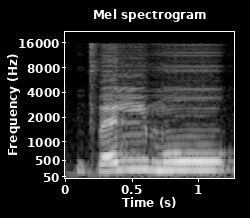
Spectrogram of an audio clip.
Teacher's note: میم کو واو سے ملا کر واو کو کھینچ کر پڑھیں گے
